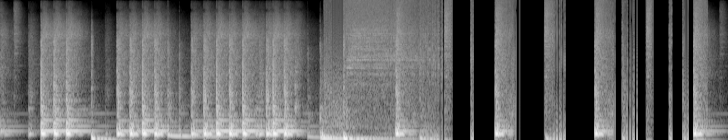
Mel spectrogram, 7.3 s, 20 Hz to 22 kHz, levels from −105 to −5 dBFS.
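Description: From 3.24 s to 7.07 s the music turns grainy, a sign of low bit depth without dither, likely from the signal being rounded to a grid of only 5 bits. With so few levels, the error tracks the music instead of staying as steady hiss, sitting roughly 15 dB below it. Quiet passages become gritty. A zoomed waveform shows staircase steps, and a spectrogram shows broadband haze that rises and falls with the music.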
